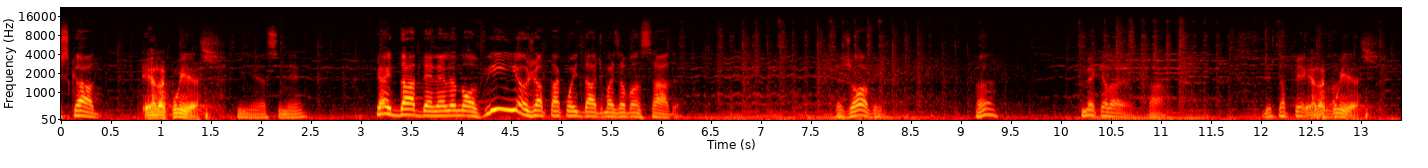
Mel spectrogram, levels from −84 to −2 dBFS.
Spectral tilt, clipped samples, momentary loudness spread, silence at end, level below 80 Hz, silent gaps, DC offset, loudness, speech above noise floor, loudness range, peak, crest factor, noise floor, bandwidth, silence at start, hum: -7 dB/octave; under 0.1%; 20 LU; 0 s; -56 dBFS; none; under 0.1%; -34 LUFS; 24 dB; 10 LU; -14 dBFS; 20 dB; -56 dBFS; 16 kHz; 0 s; none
